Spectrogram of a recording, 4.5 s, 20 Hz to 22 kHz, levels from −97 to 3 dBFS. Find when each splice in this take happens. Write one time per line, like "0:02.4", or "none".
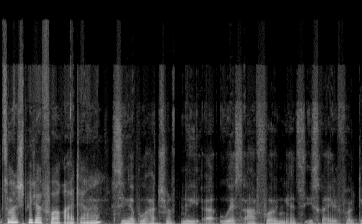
0:02.2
